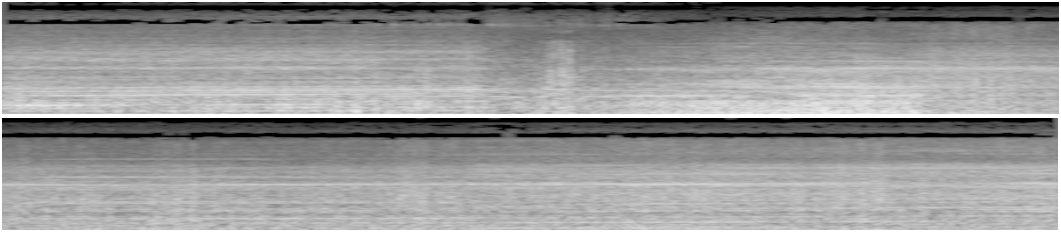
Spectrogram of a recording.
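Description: Yamaha motorcycle engine running under way, its pitch dropping once about two and a half seconds in, with a louder low rumble around four seconds before it settles into a steady run.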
